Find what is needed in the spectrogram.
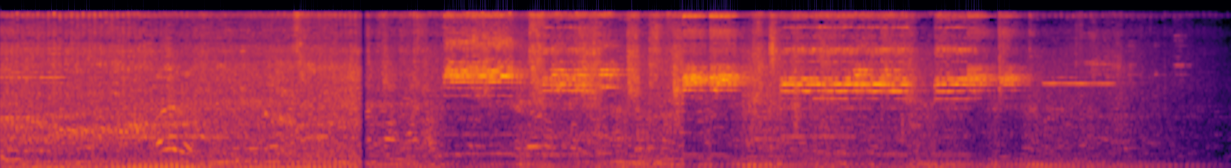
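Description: Street noise with people talking, then, after a cut, a series of high, steady beeping tones that start and stop over the voices. The sound fades out at the end.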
